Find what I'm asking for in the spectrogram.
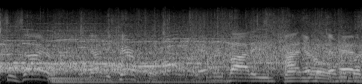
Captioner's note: cheers and applause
